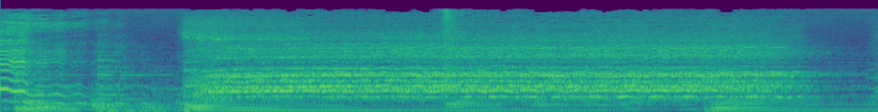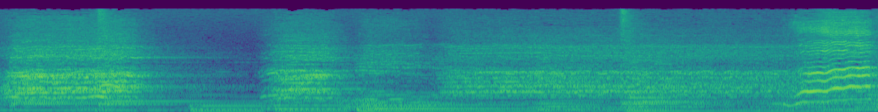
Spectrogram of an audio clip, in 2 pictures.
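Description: Gospel choir singing long held chords over a steady bass line, with brief breaks about six and eight seconds in.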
